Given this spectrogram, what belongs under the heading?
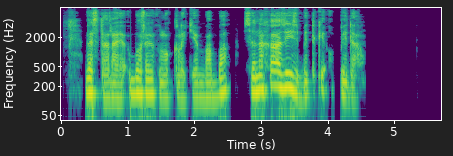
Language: Czech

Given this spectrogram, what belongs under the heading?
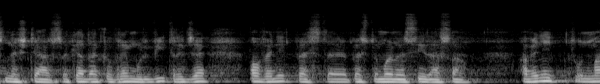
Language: Romanian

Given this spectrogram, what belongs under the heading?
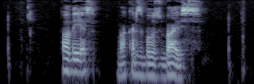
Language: Latvian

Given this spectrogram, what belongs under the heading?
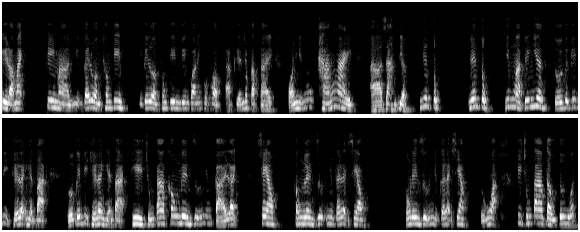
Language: Vietnamese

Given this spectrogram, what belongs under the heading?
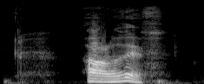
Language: Kabyle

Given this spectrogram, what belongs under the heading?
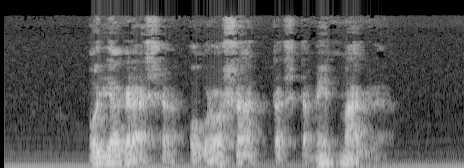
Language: Catalan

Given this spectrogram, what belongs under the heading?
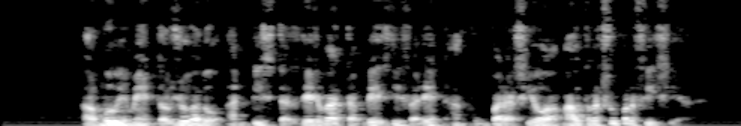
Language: Catalan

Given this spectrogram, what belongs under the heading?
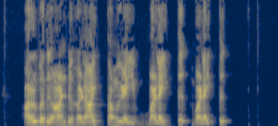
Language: Tamil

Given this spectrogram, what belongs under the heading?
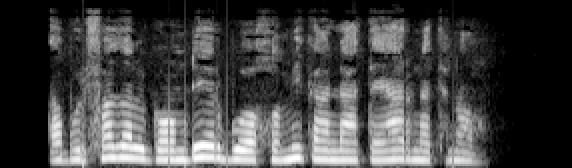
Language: Gawar-Bati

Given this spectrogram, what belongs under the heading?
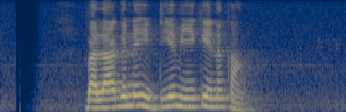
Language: Sinhala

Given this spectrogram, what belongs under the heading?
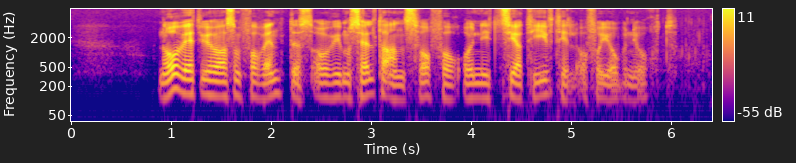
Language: Norwegian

